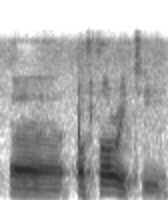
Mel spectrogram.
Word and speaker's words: authority: The stress shifts to the second syllable in the word.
